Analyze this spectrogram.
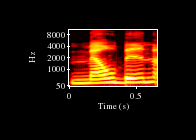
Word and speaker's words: Melbourne: Grand Prix circuit in Melbourne Australia she said it right Mel she said it correct not burn like I would have definitely said melbour 100% got to say it with the a accent melbour that makes sense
